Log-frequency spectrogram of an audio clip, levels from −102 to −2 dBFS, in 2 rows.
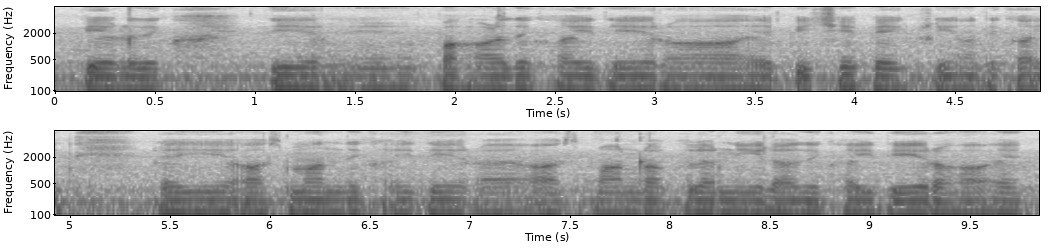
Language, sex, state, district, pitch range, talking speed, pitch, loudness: Hindi, male, Maharashtra, Dhule, 105-110 Hz, 175 wpm, 110 Hz, -41 LUFS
